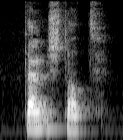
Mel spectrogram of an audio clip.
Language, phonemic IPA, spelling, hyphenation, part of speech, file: Dutch, /ˈtœy̯n.stɑt/, tuinstad, tuin‧stad, noun, Nl-tuinstad.ogg
- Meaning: a garden city, a planned city combining industry, agriculture and residential areas with greenbelts and a high proportion of internal green space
